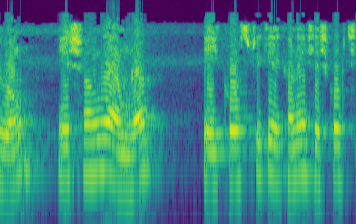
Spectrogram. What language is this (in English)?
Bangla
